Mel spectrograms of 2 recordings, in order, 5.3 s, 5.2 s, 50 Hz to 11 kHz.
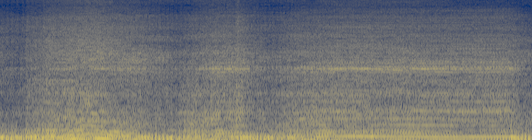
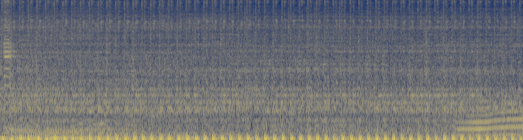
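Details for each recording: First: Bajaj BS6 single-plug motorcycle burning half to three-quarter litre of oil daily, tappet noise suspected: idles with uneven rough mechanical chatter on the exhaust beat; camshaft rocker found seized. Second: Bajaj BS6 single-plug motorcycle after repairing a seized camshaft rocker: crisp even single-cylinder pulses, steady rate, no clatter or ticking; clutch smooth without jerking after the run.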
